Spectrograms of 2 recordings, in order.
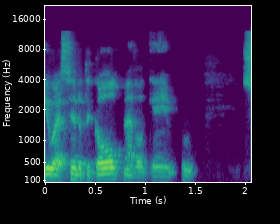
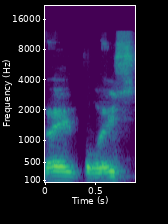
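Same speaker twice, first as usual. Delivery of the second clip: put-on old-school radio announcer voice, hailing delivery; 3 semitones lower than usual. Comparing two announcers' voices, imitating Bob Wilson. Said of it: "And when Bob Wilson talks, it's like".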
